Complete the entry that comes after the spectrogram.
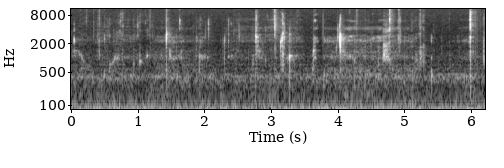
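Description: A person biting and chewing a strip of pizza crust close to the microphone: irregular crisp clicks of the crust breaking between the teeth.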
